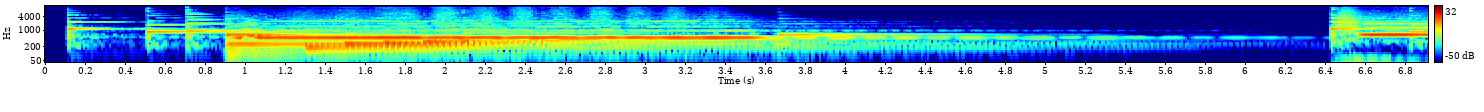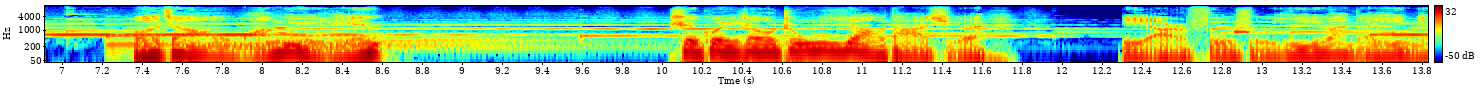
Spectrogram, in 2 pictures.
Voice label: 男 角色 88岁老人入党誓词; 大气浑厚

